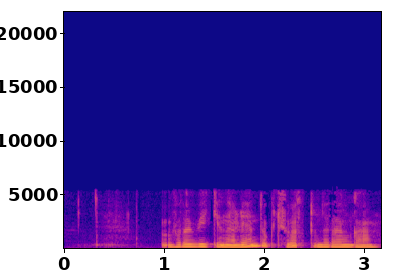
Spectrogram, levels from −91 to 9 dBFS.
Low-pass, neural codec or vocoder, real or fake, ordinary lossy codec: 5.4 kHz; none; real; AAC, 32 kbps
